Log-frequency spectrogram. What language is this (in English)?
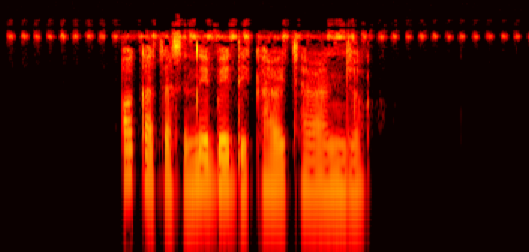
Igbo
